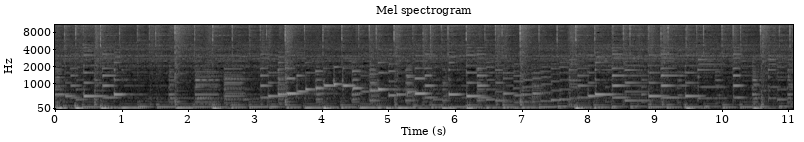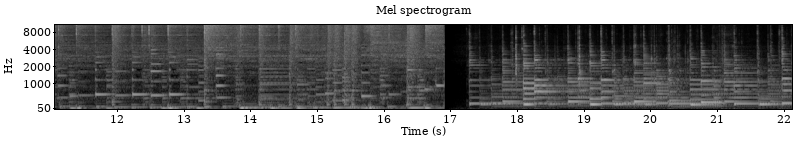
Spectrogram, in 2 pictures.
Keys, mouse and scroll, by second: 5.1-5.8 scroll up 5, 7.6 drag, 7.9-8.7 drag, 10.0 click, 10.7 click, 15.1 click, 17.3 click, 18.3 click.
